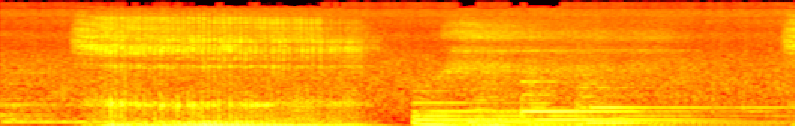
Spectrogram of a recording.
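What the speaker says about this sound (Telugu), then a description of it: "ఎంత గట్టిగా గురక పెడుతోందంటే చెట్టు ఆకులు కూడా కదులుతున్నాయి" A wolf snoring loudly in an animated Telugu children's story, two long, heavy, rumbling snores in a row, close and prominent, with a snorting, wheezy texture.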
